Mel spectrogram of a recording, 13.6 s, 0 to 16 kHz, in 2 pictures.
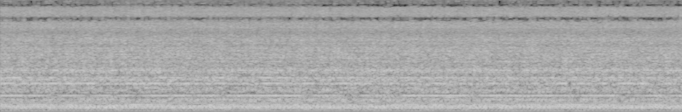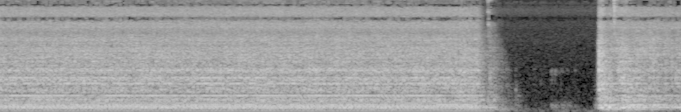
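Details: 2012 Beko WMD261 washing machine on spin and drain, pump draining fine: steady low rumbling drone through the spin, then briefly cuts; previous owners said it became unbearably loud to use, pointing to worn drum bearings.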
